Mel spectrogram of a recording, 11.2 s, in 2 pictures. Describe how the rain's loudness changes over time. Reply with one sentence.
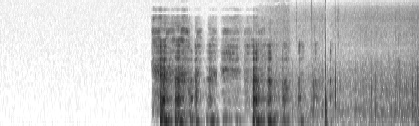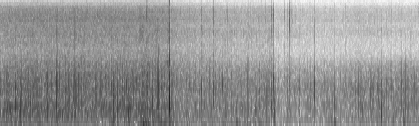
The loudness of the rain goes up, then down.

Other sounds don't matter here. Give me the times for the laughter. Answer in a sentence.
You can hear the laughter from 2.0 to 4.5 s.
